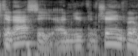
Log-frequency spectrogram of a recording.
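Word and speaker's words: Genasi: and uh uh water ganassi or china um or guinness i don't wanna whatever you're gonna call no one knows how to pronounce it um it's gedassi and you can change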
